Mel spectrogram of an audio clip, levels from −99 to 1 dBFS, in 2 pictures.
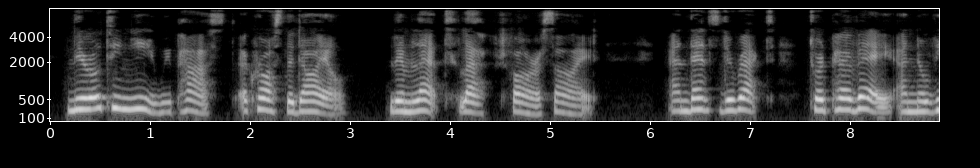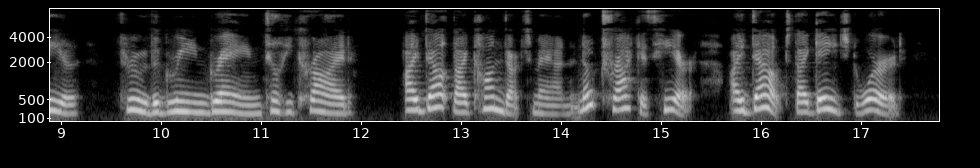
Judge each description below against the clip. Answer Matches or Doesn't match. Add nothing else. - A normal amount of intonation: Matches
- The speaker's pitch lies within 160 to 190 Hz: Doesn't match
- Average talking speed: Doesn't match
